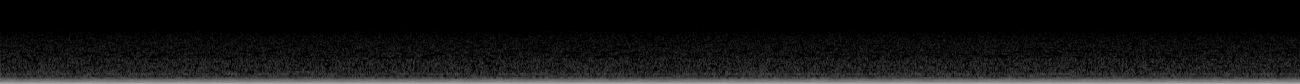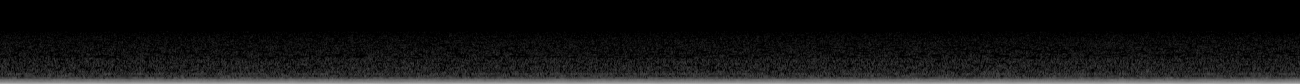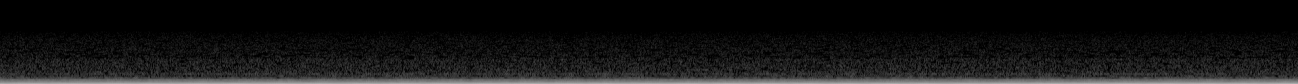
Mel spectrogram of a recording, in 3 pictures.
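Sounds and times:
low electrical hum: 0.0 - 38.9.

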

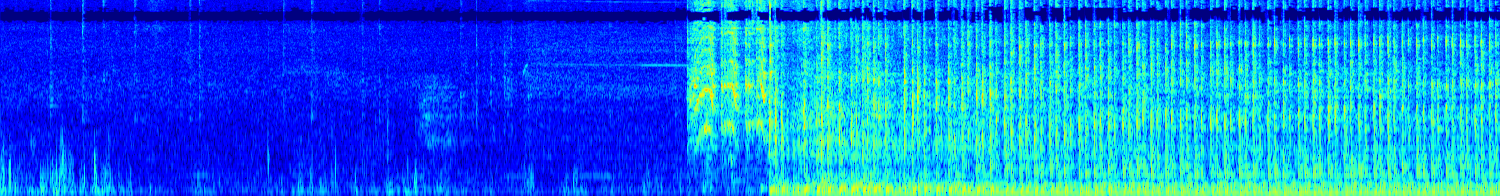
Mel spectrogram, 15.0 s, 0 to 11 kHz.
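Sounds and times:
motorcycle engine idling: 6.8 - 15.0.

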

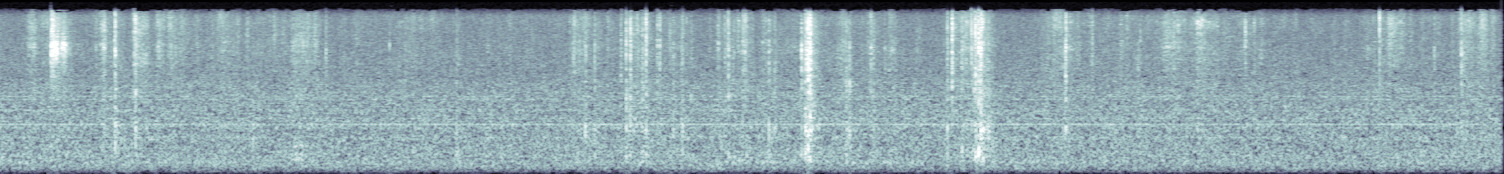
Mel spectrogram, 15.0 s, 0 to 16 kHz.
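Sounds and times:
paper rustling and clicking: 0.4 - 1.8, 5.7 - 12.6, 13.7 - 15.0.

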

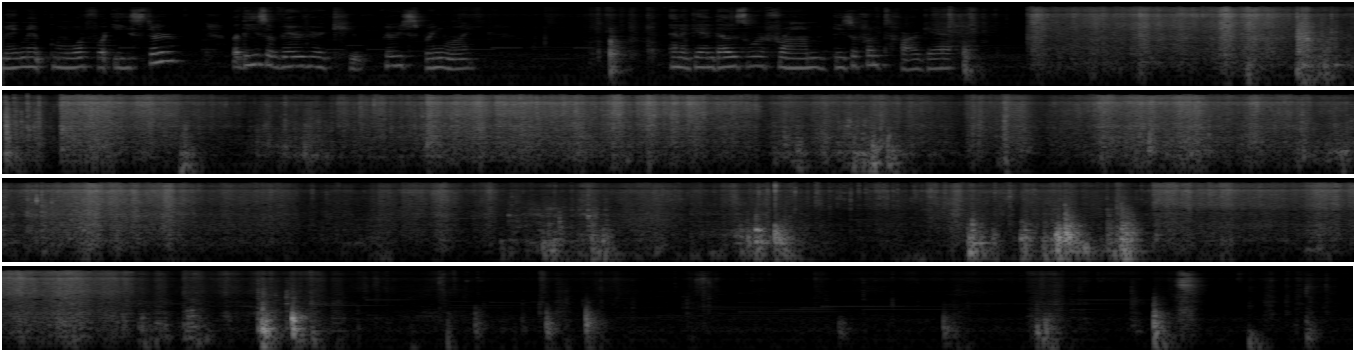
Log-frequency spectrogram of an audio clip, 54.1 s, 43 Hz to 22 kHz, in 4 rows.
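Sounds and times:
plastic packaging crinkling: 9.7 - 43.7.

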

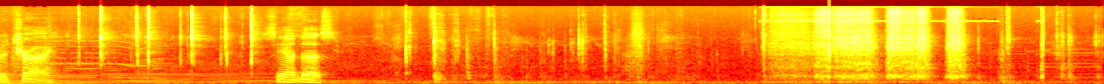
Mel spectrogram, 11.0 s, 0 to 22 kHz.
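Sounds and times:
cordless screwdriver driving screw: 7.6 - 10.1.

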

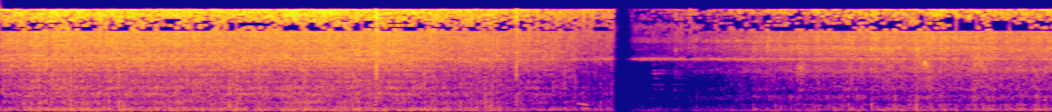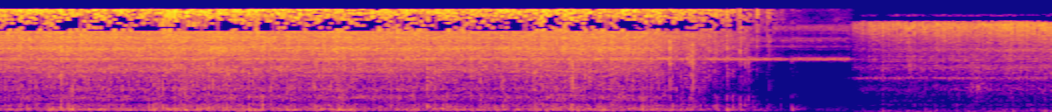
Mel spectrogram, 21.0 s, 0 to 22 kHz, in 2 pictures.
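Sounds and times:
firework crackling: 0.0 - 21.0
firework fountain hissing: 0.0 - 21.0.

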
